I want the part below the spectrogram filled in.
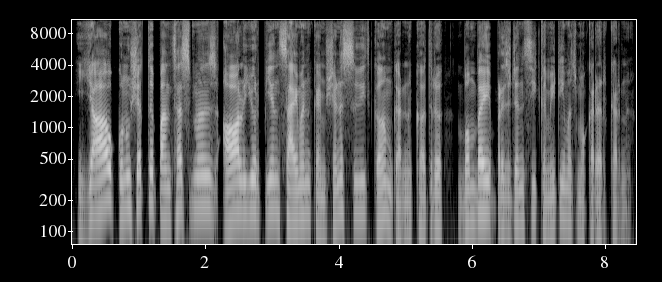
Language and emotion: Kashmiri, neutral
